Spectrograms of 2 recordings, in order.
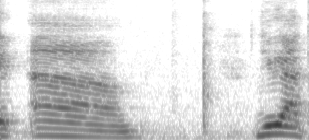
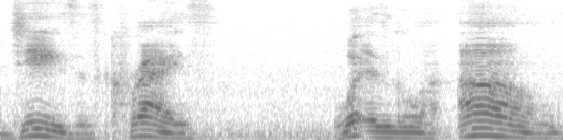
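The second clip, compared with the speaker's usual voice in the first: weary exasperation; 5 semitones lower, 8 dB quieter, slower than usual. Retold or imitated. Exhausted after car troubles.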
